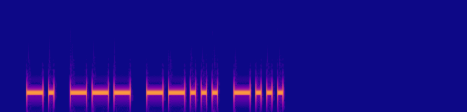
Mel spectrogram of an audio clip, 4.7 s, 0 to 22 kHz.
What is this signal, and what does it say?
Morse code, heard as a keyed tone, about 22 wpm, 700 Hz. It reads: NO7B
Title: USA Call Signs - 4 Characters - Repeated 2x - 22wpm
